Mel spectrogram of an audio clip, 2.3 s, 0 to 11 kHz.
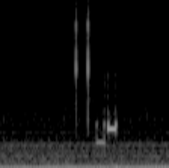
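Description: Two sharp clicks from the Yaesu FTM-100DR's front-panel controls, then two short electronic beeps, the second higher-pitched, as a digit of a phone number is entered into an APRS message.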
